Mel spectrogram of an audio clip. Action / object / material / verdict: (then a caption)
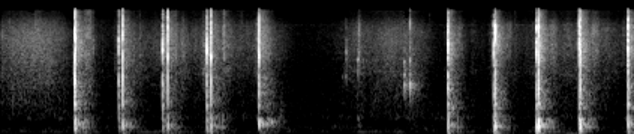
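tap / small hardcover paper book / paper / none. A small, thick hardcover paper book with a glossy photo cover, solid and held in both hands close to the microphones, is tapped on its cover and edges with fingertips. Twelve short, dry taps are heard: five clear knocks, two faint softer ones after a brief pause, then five more crisp taps, each with a low thump and a bright click that die away almost instantly.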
